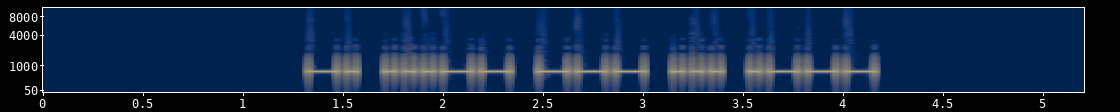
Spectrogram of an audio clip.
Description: Morse code, heard as a keyed tone, about 25 wpm, 700 Hz. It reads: N3OSJ
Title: USA Call Signs Repeated 2x 25wpm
